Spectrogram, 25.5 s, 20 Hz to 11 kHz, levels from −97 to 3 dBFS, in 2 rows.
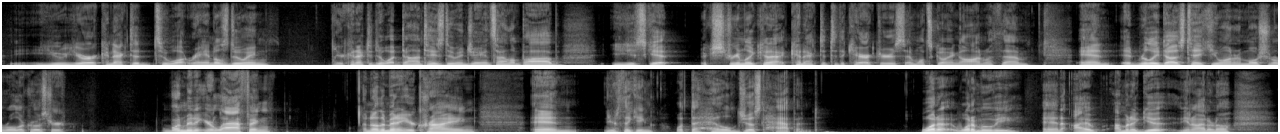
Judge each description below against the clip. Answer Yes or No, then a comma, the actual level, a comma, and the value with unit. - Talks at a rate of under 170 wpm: No, average, 175 wpm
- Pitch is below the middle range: Yes, low, 120 Hz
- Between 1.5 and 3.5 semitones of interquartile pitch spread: Yes, average, 2.8 semitones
